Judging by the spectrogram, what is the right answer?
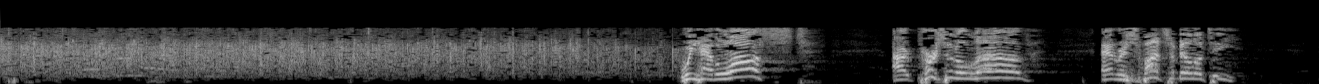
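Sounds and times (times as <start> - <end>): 
large church audience clapping: 0.0 - 7.6
speech: 6.8 - 7.8, 8.9 - 10.4, 11.0 - 12.4.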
